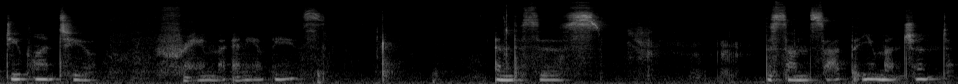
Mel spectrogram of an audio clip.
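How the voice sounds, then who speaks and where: A woman doing a soft-spoken ASMR roleplay as a biographer, gently and attentively addressing the listener as her client. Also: mid-range voice, fairly even intonation, slow pace, pauses often, background noise.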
